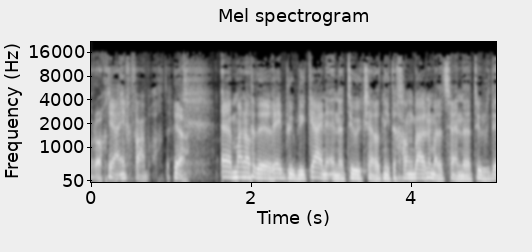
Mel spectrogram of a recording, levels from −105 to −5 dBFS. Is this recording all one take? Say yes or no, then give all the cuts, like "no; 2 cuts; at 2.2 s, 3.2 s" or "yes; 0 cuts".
no; 2 cuts; at 2.0 s, 4.2 s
